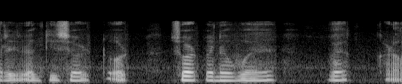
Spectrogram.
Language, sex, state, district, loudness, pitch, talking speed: Hindi, female, Bihar, Saharsa, -20 LUFS, 180 Hz, 180 wpm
